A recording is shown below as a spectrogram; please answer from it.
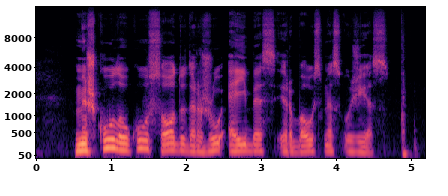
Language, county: Lithuanian, Kaunas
